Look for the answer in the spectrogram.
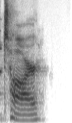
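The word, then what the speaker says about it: Tár: I want to hear your thoughts and opinions on, correct me if I'm saying this wrong, Tar? – Oh, God. Yeah, Tar.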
